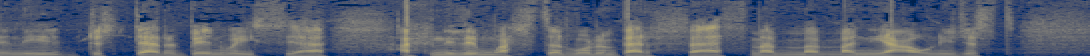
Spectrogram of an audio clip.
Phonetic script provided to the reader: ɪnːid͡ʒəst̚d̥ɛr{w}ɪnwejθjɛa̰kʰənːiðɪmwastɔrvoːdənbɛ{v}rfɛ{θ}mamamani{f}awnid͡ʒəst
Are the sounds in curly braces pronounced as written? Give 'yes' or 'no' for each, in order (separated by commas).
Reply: no, no, yes, no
